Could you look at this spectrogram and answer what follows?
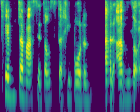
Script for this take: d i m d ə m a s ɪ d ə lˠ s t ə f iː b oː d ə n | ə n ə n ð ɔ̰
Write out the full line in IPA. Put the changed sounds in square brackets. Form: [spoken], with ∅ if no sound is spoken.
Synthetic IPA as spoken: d [ɪ] m d ə m a s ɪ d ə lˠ s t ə [χ] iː b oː d ə n | ə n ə [m] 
